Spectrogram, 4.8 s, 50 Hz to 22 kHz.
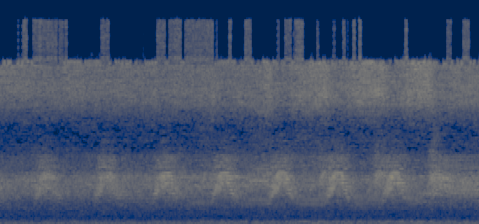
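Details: Crickets singing on Achasan mountain, Korea, recorded on a Galaxy S20 Ultra: short, bright, buzzy chirps about every half second, laid over a constant shrill insect hum.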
